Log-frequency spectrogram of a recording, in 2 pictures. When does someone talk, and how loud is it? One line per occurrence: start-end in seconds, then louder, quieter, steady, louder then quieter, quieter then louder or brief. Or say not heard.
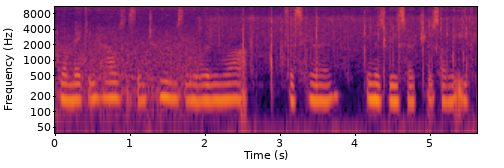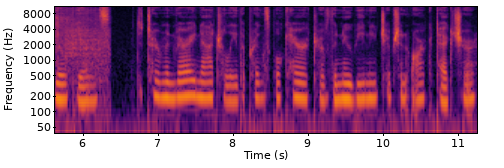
0.0-11.2 steady.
